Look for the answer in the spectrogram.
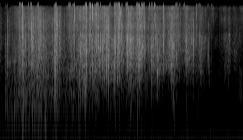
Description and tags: Crumpling Paper in my hand
crumple, crumpling, paper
